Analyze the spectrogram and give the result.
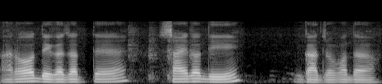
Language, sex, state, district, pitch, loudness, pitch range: Chakma, male, Tripura, Dhalai, 120 Hz, -18 LUFS, 110-130 Hz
